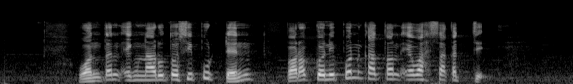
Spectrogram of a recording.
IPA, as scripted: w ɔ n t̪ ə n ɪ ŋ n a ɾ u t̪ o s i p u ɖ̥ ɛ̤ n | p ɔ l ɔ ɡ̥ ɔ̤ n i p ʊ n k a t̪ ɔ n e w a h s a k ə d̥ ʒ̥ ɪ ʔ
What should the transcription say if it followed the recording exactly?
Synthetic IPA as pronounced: w ɔ n t̪ ə n ɪ ŋ n a ɾ u t̪ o s i p u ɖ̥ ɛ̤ n | p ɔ ɾ ɔ ɡ̥ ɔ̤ n i p ʊ n k a t̪ ɔ n e w a h s a k ə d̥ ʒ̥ ɪ ʔ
